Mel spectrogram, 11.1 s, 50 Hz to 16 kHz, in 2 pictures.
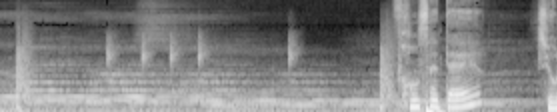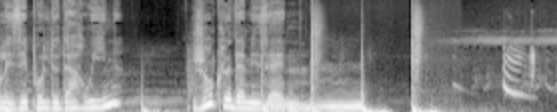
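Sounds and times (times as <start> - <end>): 
speech: 4.1 - 6.9, 7.5 - 9.0
Túngara frog male courtship call with descending whine and chucks: 10.0 - 11.1.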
